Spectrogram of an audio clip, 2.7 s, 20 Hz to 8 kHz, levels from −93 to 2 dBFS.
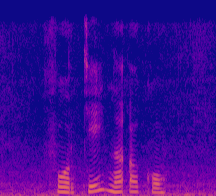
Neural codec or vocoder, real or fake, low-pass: codec, 16 kHz, 16 kbps, FreqCodec, smaller model; fake; 7.2 kHz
